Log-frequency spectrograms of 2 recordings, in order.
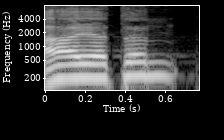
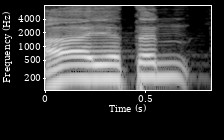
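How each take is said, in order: The two takes are said the same way.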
